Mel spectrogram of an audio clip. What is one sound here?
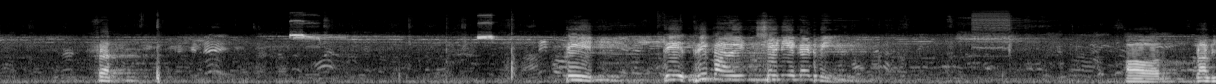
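Young men shout and call out loudly nearby, outdoors.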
